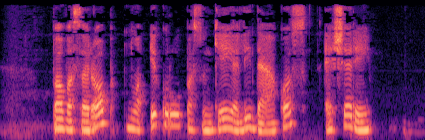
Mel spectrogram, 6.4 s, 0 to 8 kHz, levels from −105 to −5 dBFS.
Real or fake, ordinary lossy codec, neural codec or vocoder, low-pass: real; MP3, 32 kbps; none; 7.2 kHz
